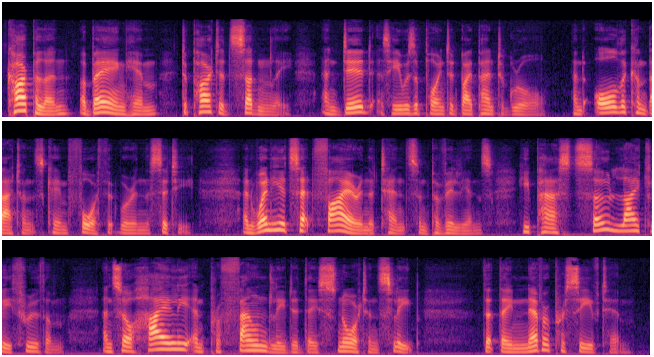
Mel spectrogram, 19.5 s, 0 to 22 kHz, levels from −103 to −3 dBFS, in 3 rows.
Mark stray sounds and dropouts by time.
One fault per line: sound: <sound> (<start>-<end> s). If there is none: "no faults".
no faults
